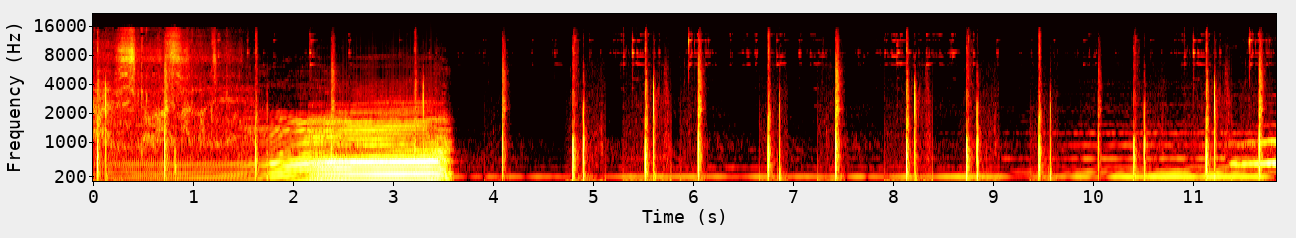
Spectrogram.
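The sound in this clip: A bull lows long and loud, a sound effect for an ancient Egyptian magic tale of a beheaded bull revived by spells. Scattered sharp clicks and knocks follow over a steady low hum.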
